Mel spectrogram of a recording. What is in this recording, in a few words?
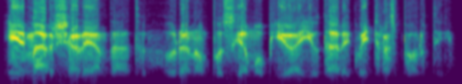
ANNOYED, Italian; KRAMER; Battle Engine Aquila; XBOX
